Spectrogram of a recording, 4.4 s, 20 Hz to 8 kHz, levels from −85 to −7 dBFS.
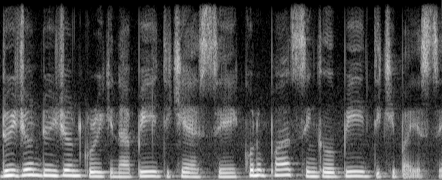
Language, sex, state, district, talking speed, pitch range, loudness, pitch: Nagamese, female, Nagaland, Dimapur, 160 wpm, 180-230 Hz, -16 LUFS, 200 Hz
